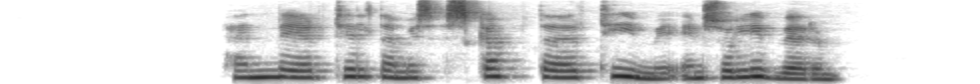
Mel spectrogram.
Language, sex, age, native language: Icelandic, female, 30-39, Icelandic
